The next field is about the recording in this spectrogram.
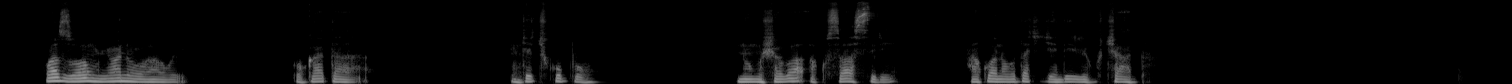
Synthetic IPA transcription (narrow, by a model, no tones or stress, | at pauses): waːzuβaomuɲwaːniwaːwe̞̰ | okaːta | ŋke̞ci̥kopo | no̞muʃaβaʔːku̥saːsiɾe̞ | hakuaːnaβot̬aciɟe̞ːndeɾiɾe̞ku̥caːtḁ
